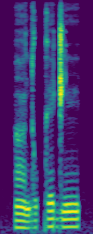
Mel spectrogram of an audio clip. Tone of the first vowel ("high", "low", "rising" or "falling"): low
